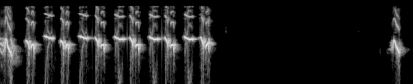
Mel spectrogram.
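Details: Loud, bright song of a chestnut-vented warbler, Sylvia subcaerulea, from South Africa and nearby countries: a quick run of about ten clear, repeated two-part notes, then silence and one final note.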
